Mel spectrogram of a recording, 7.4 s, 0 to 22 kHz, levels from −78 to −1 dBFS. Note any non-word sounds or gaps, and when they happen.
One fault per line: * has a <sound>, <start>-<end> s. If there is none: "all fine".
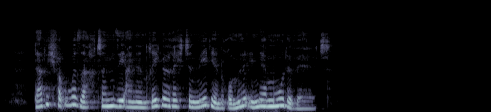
all fine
